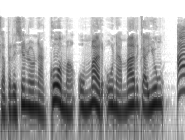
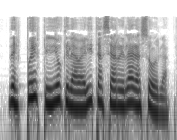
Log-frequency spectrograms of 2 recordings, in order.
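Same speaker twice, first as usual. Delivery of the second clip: usual speaking voice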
